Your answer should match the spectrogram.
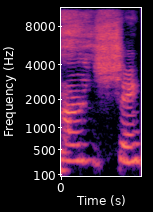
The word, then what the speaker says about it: Khyran Shank: Pronunciation. Yes. Khyran Shank, y'all.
